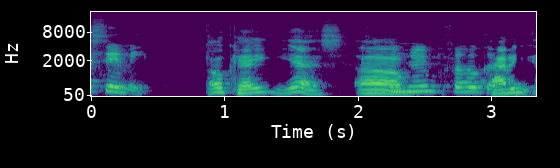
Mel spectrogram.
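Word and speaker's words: Fehoko: How do you pronounce his name? For he Fahoko. for Hoko. Fahoko, just like Simi. Okay, yes. Fahoko.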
